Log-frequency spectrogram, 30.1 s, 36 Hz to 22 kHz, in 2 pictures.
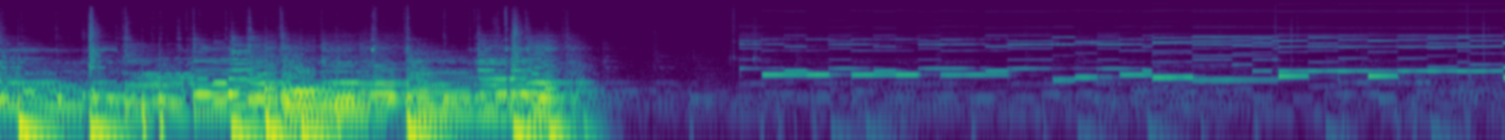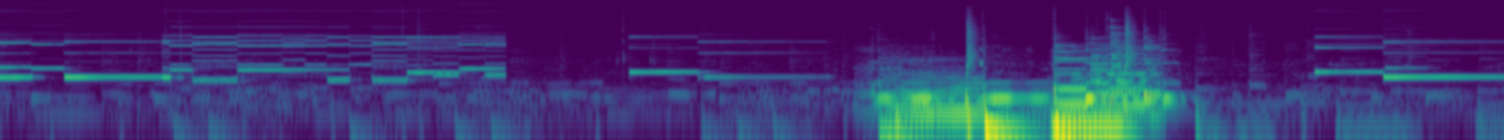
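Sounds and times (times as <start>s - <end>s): doorbell chime melody: 7.4s - 20.2s, 21.3s - 23.4s, 28.2s - 30.0s.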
